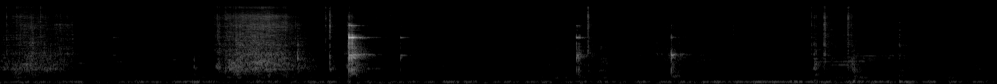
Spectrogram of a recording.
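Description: Glass bowls being moved and set down on a wooden table: two short scraping hisses, then a sharp ringing glass clink about three and a half seconds in, followed by a few lighter clinks.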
